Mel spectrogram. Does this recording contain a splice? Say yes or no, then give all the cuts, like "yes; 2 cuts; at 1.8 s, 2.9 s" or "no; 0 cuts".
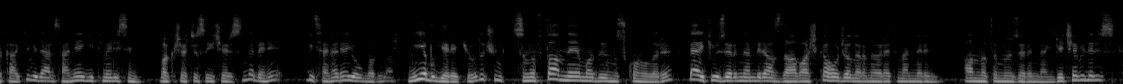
yes; 6 cuts; at 1.5 s, 3.4 s, 4.0 s, 5.0 s, 6.8 s, 9.5 s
